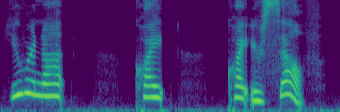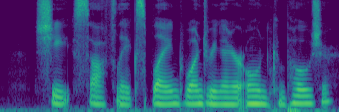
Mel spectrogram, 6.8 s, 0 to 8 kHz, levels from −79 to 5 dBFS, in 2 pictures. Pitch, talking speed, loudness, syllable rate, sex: 200 Hz, 105 wpm, -19 LUFS, 5.3 syllables/s, female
